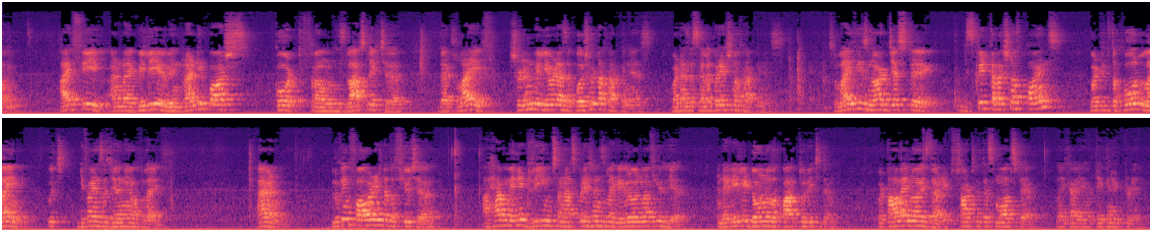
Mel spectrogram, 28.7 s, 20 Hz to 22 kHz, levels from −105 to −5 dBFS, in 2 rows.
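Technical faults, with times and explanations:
Throughout: DC offset. The waveform sits shifted from zero by about -33 dBFS. It is inaudible, but it takes up headroom and adds steady energy at 0 Hz.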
